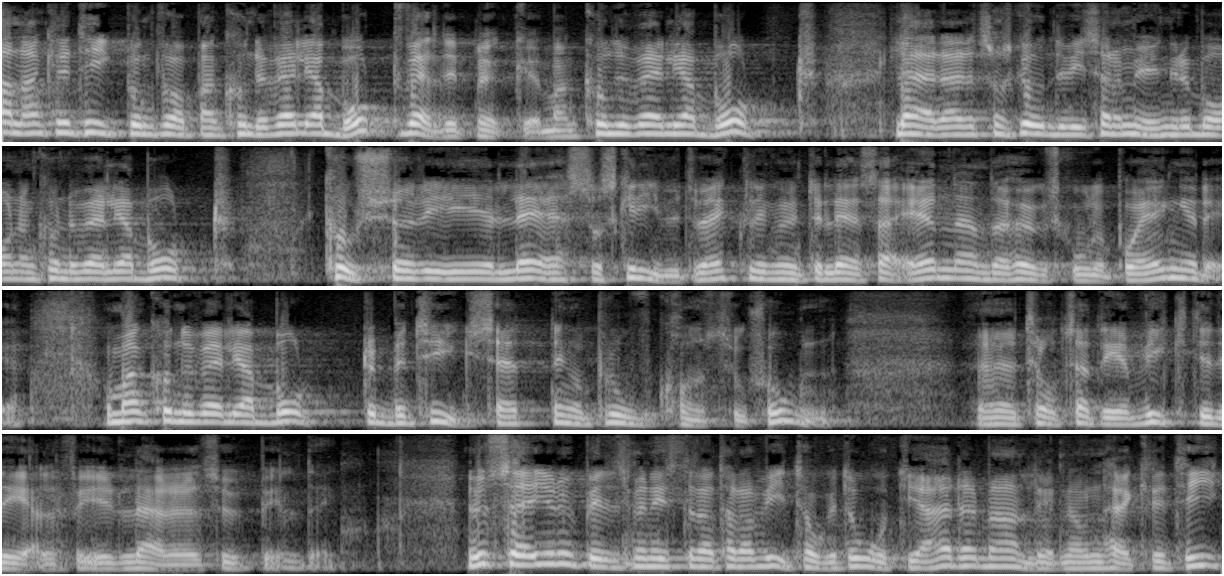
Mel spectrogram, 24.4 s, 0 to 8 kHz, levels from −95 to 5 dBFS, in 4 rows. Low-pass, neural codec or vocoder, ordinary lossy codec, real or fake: none; none; none; real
